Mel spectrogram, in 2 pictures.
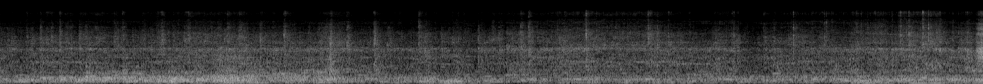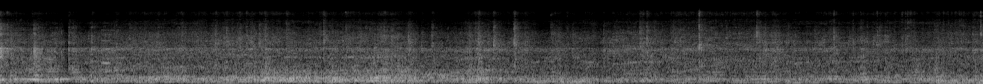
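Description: Slot car track-cleaning truck running laps on the track, its cleaning pad dragging along the track surface: a steady running noise with a few light clicks along the way.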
